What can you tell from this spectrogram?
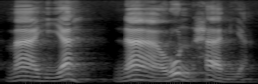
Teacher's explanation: Il y a tanwin aussi suivi de ha, il y a ce qu'on appelle al-idhar. Donc la clarification, ha fait partie des lettres de al-idhar.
